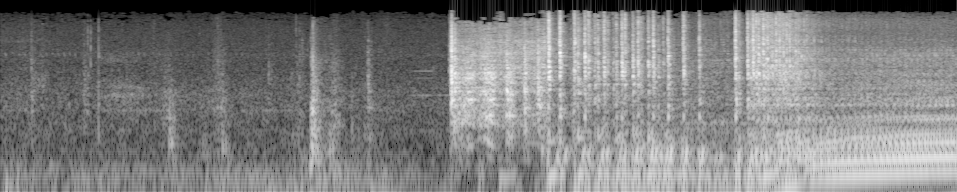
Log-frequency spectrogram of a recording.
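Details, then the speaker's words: Mustang after replacing a broken spark plug wire that caused a misfire: starter whirs, engine catches and settles into a steady, even idle with no stumble or miss; smooth, no longer sounds like a tractor. "i told you it smoothes way out now how it doesn't sound like a tractor anymore it moves way out once you get the uh right coil"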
